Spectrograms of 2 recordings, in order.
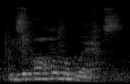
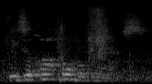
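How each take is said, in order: No difference in how they are said.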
